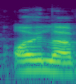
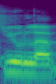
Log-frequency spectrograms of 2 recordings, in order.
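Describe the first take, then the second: First: The name is said with a German pronunciation. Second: The name is said with an English pronunciation. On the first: The speaker calls it wrong. "when you pronounce it German" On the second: The speaker calls it right. "in the game they actually pronounce her name as Eula"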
